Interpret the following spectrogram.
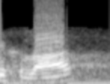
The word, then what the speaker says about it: اخلاص: اسی ردم پہ استعمال ہوتا ہے اخلاص. عربی زبان کے تلفظ میں کہیں گے اخلاص، خالص کرنا.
